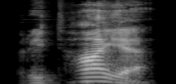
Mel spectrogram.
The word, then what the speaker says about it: retire: the stress on butterfly retire retire second syllable retire as as you might feel retire higher the second syllable is pronounced louder secondary secondary that would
